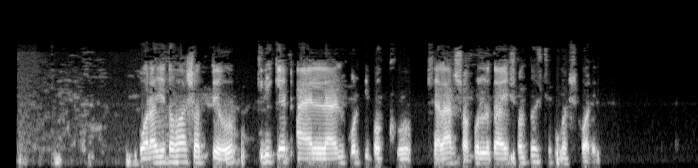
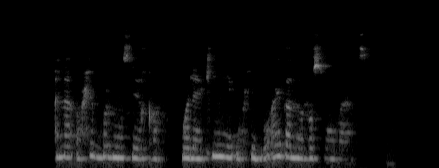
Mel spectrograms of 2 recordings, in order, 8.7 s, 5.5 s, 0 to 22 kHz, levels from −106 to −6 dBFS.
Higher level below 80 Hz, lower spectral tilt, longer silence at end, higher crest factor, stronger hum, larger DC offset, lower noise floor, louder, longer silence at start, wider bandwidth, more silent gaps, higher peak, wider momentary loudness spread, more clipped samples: first, -56 dBFS vs under -90 dBFS; first, -7 dB/octave vs -3 dB/octave; first, 1.25 s vs 0.9 s; about the same, 14 dB vs 16 dB; neither; neither; second, -86 dBFS vs under -90 dBFS; first, -15 LUFS vs -55 LUFS; about the same, 0.7 s vs 0.7 s; about the same, 6.4 kHz vs 7 kHz; neither; first, -2 dBFS vs -42 dBFS; second, 10 LU vs 16 LU; neither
